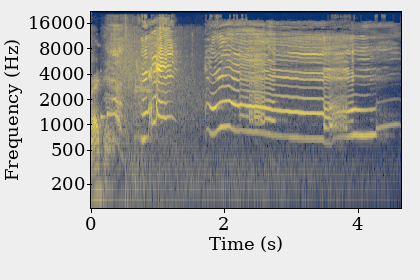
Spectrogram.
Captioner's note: Narue groaning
